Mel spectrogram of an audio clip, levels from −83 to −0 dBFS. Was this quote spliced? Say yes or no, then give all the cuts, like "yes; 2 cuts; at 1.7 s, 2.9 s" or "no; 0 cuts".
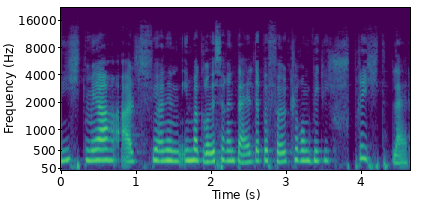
no; 0 cuts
